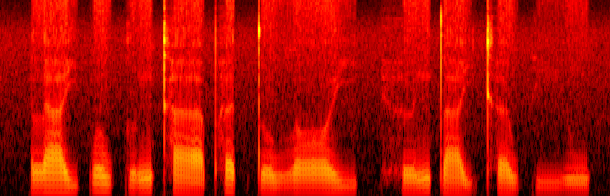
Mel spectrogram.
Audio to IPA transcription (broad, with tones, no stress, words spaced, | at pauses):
laː˧jpo˥wkʊ˨˥ŋ kʰaː˨˩pʰɐ˥t̚ t̪o˨w lɔː˧j | hɵ˨˥nt̪aː˨˩j kʰɐ˨wkiː˨˩w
